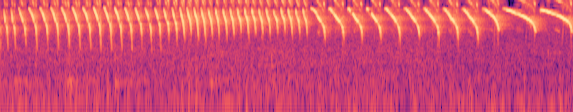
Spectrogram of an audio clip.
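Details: Canary in full loud rolling song, used to prompt young canaries to sing: a rapid trill of fast repeated downslurred whistles that slows into a sequence of separate, sweeping descending notes.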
